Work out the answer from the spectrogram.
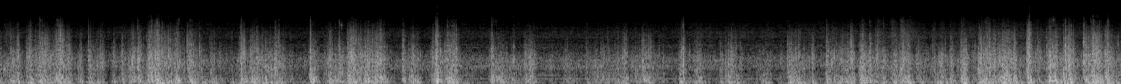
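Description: Wind buffeting the microphone over the running noise of a moving passenger train, with a dense, uneven rush and many short knocks throughout.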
